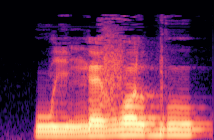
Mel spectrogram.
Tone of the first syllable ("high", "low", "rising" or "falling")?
low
